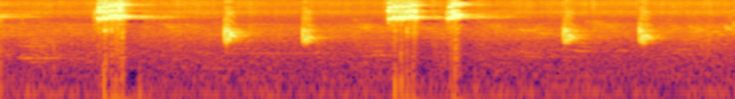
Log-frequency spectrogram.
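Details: Long-tailed shrike in a trigger recording: sparse, spaced calls alternating short high whistled notes with lower, downward-slurred chirps, each separated by pauses of under a second, in an otherwise quiet setting.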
